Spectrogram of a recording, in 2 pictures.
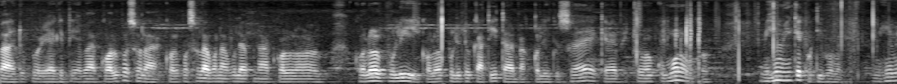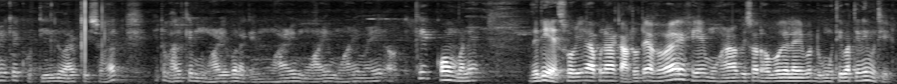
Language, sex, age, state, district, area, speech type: Assamese, male, 18-30, Assam, Nagaon, rural, spontaneous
